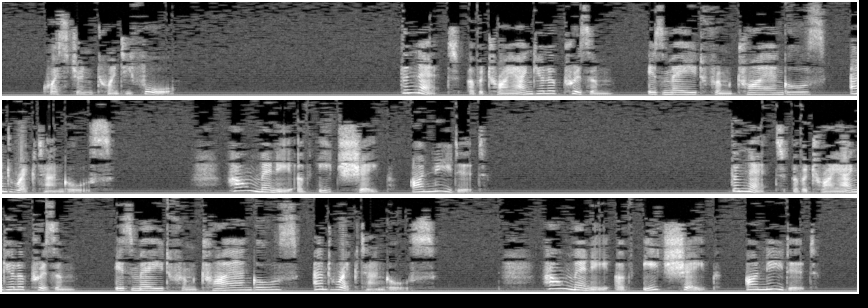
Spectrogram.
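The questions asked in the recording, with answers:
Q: How many of each shape are needed?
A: 2 triangles and 3 rectangles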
